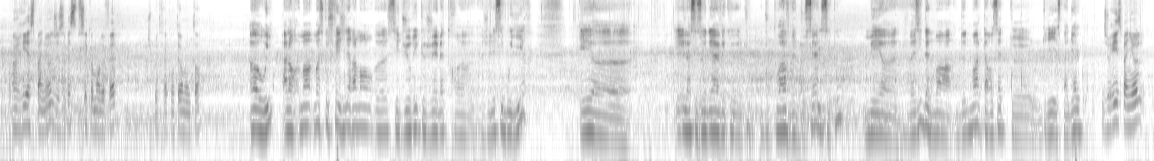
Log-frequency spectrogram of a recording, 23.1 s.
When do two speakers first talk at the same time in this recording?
none

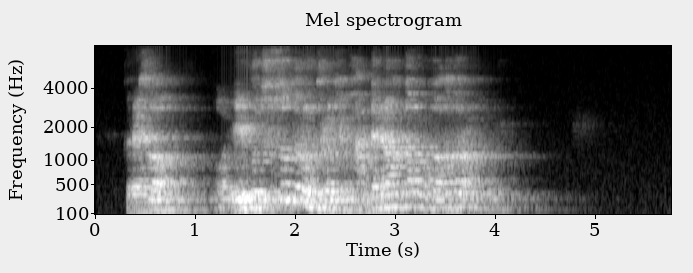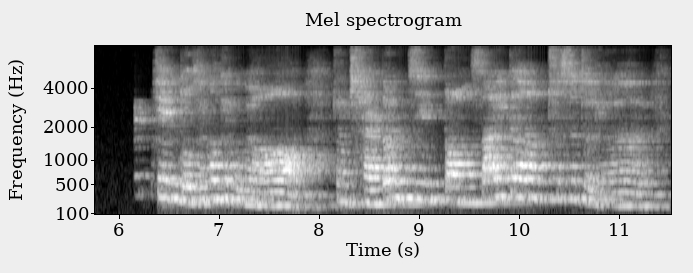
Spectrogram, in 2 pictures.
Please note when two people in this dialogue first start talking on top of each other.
none

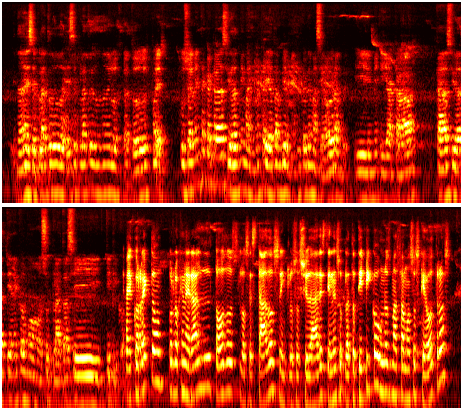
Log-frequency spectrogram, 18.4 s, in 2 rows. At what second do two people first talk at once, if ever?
none

